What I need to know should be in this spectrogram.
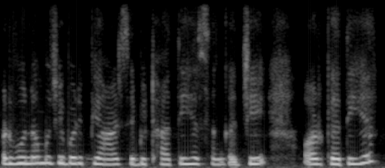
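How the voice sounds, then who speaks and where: A woman giving a heartfelt devotional testimony to the congregation, hesitating often with soft fillers. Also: sits high, little pitch movement, moderate pace. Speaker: devotee sharing a satsang testimony. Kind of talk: devotional testimony, addressing the sangat.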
